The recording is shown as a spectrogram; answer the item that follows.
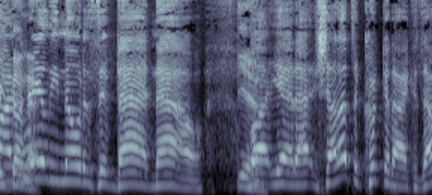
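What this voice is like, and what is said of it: Usual voice. Nothing is said of it.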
